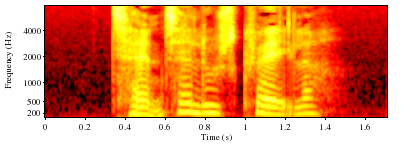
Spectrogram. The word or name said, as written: TANTALUSKVALERNE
